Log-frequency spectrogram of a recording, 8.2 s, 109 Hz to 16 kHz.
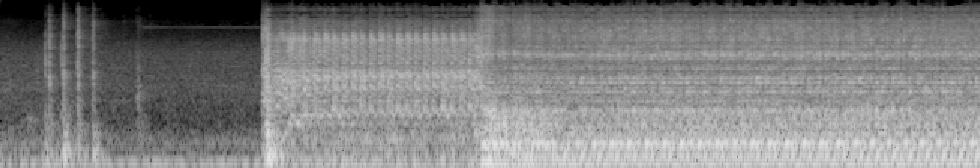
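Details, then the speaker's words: Cold start of a 1981 Porsche 930, mostly stock with a few modifications and a nice little exhaust system: short crank, quick catch, brief blip, then strong steady fast idle with deep, even exhaust beat; healthy. "so I thought maybe we'll do a little cold start action on this socker for you 1981 930 pretty much stock few little modifications a nice little rarely late exhaust system so have a listen to this"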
